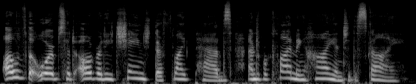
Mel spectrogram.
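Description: A woman's voice: on the high side, lively intonation, fairly quick, dry recording, studio quality. A woman narrating a scripted dramatic action story as an audiobook reader.

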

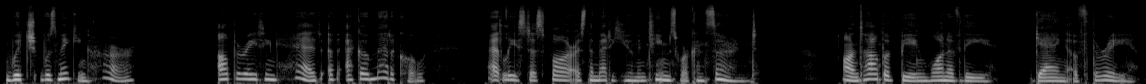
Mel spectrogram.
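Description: A woman's voice: lowish voice, measured pace, mellow, dry recording, studio quality. A woman narrating scripted fiction as an audiobook reader.

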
